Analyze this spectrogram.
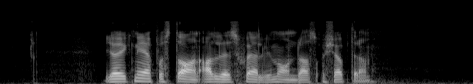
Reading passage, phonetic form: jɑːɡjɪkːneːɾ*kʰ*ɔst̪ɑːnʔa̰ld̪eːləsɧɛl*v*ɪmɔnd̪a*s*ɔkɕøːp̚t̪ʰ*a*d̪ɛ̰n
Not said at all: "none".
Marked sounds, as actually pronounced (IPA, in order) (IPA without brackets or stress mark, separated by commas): pʰ, v, s, ə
